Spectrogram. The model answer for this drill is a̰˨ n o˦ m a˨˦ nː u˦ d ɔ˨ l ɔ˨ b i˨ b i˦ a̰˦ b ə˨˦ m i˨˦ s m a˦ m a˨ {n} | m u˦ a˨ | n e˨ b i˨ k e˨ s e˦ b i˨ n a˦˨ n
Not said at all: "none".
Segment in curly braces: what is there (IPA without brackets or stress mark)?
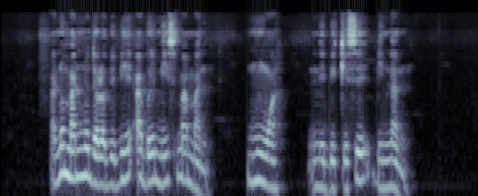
n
